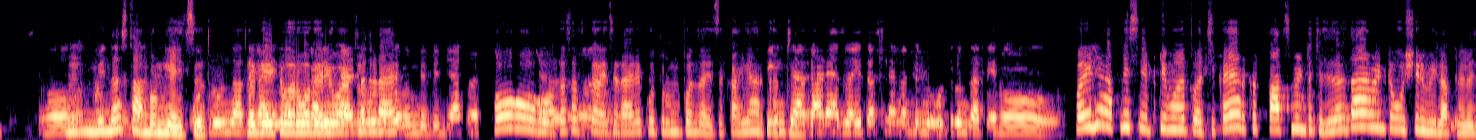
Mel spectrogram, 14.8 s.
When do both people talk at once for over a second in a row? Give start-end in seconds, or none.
0.7-4.1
